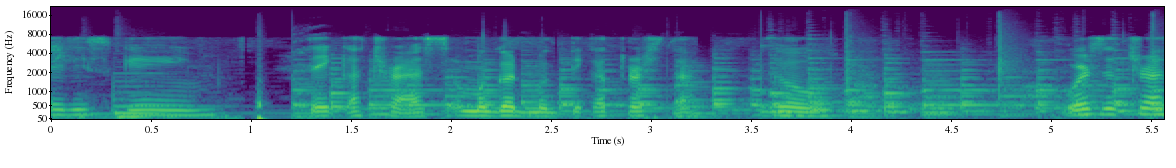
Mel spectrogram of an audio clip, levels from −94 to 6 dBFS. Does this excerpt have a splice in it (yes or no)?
yes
